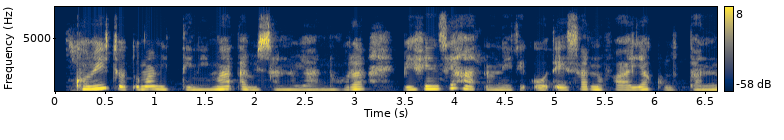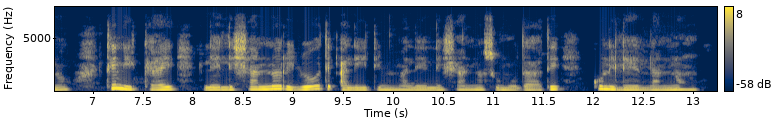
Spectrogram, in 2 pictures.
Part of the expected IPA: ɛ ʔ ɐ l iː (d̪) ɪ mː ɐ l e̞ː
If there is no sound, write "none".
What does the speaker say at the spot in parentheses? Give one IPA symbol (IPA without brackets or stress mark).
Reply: d̪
